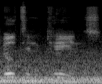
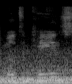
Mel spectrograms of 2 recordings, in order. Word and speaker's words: Milton Keynes: How far away are you from Milton Keynes? I think that's how you say it, right? Milton Keynes, not Keynes. Milton Keynes.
